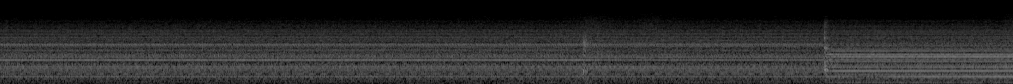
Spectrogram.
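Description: Steady electrical hum from a Honeywell IQ Force docking station during its zero calibration. About eight seconds in, a click sounds and the hum changes tone as the dock switches over to applying gas for the bump test.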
